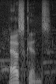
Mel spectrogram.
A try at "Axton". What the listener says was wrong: No, it's K's before the S. How do you pronounce that? Is the K silent?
